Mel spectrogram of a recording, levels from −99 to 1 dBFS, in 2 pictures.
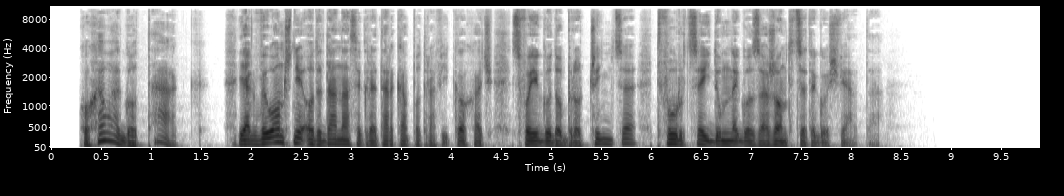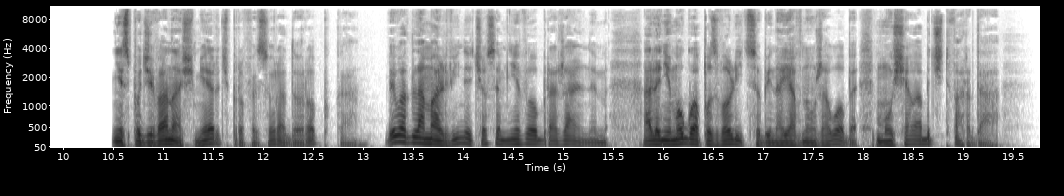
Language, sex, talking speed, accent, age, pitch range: Polish, male, 110 wpm, native, 40-59, 80-110 Hz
